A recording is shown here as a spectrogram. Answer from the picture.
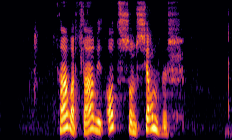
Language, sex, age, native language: Icelandic, female, 50-59, Icelandic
